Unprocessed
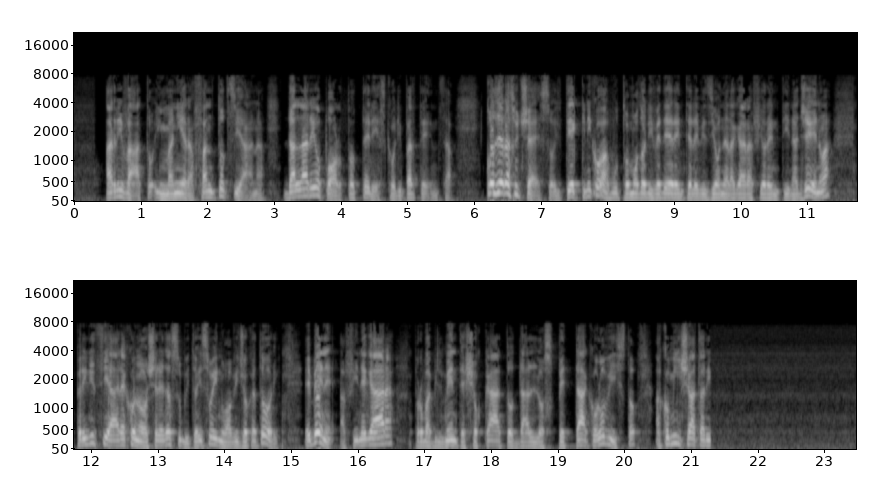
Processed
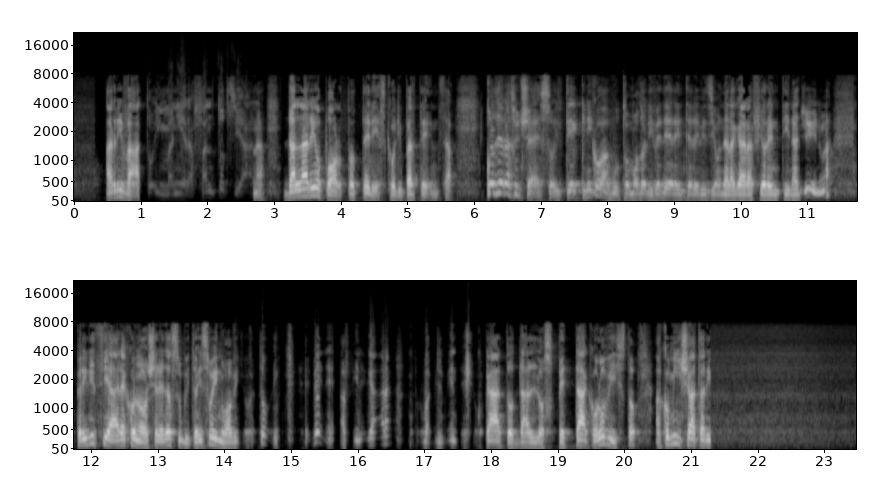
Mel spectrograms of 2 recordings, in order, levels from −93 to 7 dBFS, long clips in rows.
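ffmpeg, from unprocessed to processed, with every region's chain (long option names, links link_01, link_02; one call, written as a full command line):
ffmpeg -i in.wav -filter_complex "[0:a]asettb=1/sr,asplit=3[link_01][link_02][link_03];[link_01]atrim=end=0.974[link_04];[link_02]atrim=start=0.97:end=2.69,asetpts=PTS-STARTPTS,afade=type=in:duration=0.004:curve=qsin,afade=type=out:start_time=1.716:duration=0.004:curve=qsin,bandpass=frequency=4100:width_type=q:width=2.3,asoftclip=type=hard:threshold=-39dB,acompressor=threshold=-52dB:ratio=2.5:attack=3.2:release=140:knee=1:detection=peak[link_05];[link_03]atrim=start=2.686[link_06];[link_04][link_05]acrossfade=duration=0.004:curve1=hsin:curve2=qsin[link_07];[link_07][link_06]acrossfade=duration=0.004:curve1=qsin:curve2=hsin,asettb=1/sr,asplit=3[link_08][link_09][link_10];[link_08]atrim=end=6.224[link_11];[link_09]atrim=start=6.22:end=9.75,asetpts=PTS-STARTPTS,afade=type=in:duration=0.004:curve=qsin,afade=type=out:start_time=3.526:duration=0.004:curve=qsin,asplit=2[link_12][link_13];[link_13]adelay=29,volume=-10.5dB[link_14];[link_12][link_14]amix=inputs=2:normalize=0,atrim=end_sample=155673,acompressor=threshold=-33dB:ratio=3:attack=3.2:release=140:knee=1:detection=peak[link_15];[link_10]atrim=start=9.746[link_16];[link_11][link_15]acrossfade=duration=0.004:curve1=hsin:curve2=qsin[link_17];[link_17][link_16]acrossfade=duration=0.004:curve1=qsin:curve2=hsin,asettb=1/sr,asplit=3[link_18][link_19][link_20];[link_18]atrim=end=10.884[link_21];[link_19]atrim=start=10.88:end=11.28,asetpts=PTS-STARTPTS,afade=type=in:duration=0.004:curve=qsin,afade=type=out:start_time=0.396:duration=0.004:curve=qsin,asplit=3[link_22][link_23][link_24];[link_22]bandpass=frequency=270:width_type=q:width=8,volume=0dB[link_25];[link_23]bandpass=frequency=2290:width_type=q:width=8,volume=-6dB[link_26];[link_24]bandpass=frequency=3010:width_type=q:width=8,volume=-9dB[link_27];[link_25][link_26][link_27]amix=inputs=3:normalize=0,equalizer=frequency=890:width=1.8:gain=13.5[link_28];[link_20]atrim=start=11.276[link_29];[link_21][link_28]acrossfade=duration=0.004:curve1=hsin:curve2=qsin[link_30];[link_30][link_29]acrossfade=duration=0.004:curve1=qsin:curve2=hsin,asettb=1/sr,asplit=3[link_31][link_32][link_33];[link_31]atrim=end=14.164[link_34];[link_32]atrim=start=14.16:end=17.93,asetpts=PTS-STARTPTS,afade=type=in:duration=0.004:curve=qsin,afade=type=out:start_time=3.766:duration=0.004:curve=qsin,acompressor=threshold=-29dB:ratio=6:attack=3.2:release=140:knee=1:detection=peak,volume=25.5dB,asoftclip=hard,volume=-25.5dB,aeval=exprs='val(0)*pow(10,-38*(0.5-0.5*cos(2*PI*4.9*n/s))/20)':channel_layout=same[link_35];[link_33]atrim=start=17.926[link_36];[link_34][link_35]acrossfade=duration=0.004:curve1=hsin:curve2=qsin[link_37];[link_37][link_36]acrossfade=duration=0.004:curve1=qsin:curve2=hsin,highpass=290,dynaudnorm=framelen=160:gausssize=11:maxgain=7dB" out.wav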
